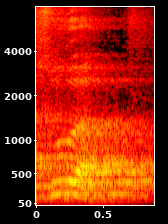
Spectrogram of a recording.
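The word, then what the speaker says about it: sure: जैसे होता है, इसका उच्चारण हम लोग श्योर बोलते हैं, ये भी गलत है, इसका उच्चारण होता है सुअर, सुअर, टूअर, सुअर।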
